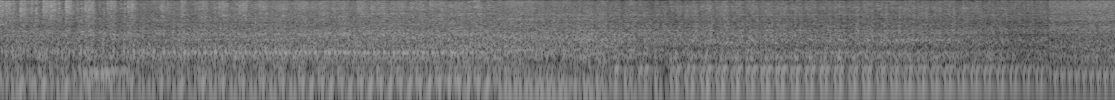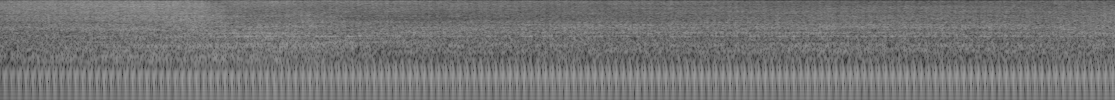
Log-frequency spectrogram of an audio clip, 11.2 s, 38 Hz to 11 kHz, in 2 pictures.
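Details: John Deere L120 lawn tractor, Briggs V-twin, sat about a year, after the fix: steady, even V-twin beat with a low, smooth drone and no stumbling; runs normally and should improve with use.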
